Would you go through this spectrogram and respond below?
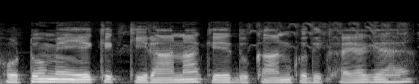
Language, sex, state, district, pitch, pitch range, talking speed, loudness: Hindi, male, Bihar, Patna, 110 Hz, 100-115 Hz, 145 wpm, -14 LUFS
